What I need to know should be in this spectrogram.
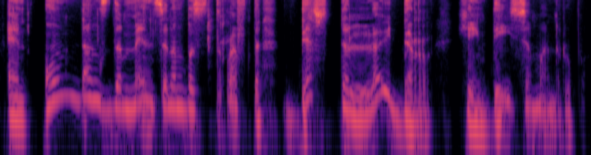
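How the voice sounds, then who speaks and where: Gravelly, slow preacher. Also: male voice, very animated, no room sound, studio quality. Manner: dramatic preaching with big swings in pitch; slow and emphatic, repeating phrases. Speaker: guest preacher. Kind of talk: radio sermon.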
